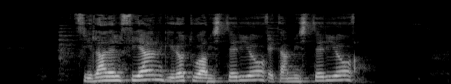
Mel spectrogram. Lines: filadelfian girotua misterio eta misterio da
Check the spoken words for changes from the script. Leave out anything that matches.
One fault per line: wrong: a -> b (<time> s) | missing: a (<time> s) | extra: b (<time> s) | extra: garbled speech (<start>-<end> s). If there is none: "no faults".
no faults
